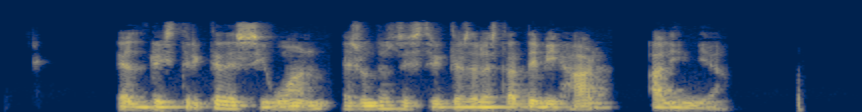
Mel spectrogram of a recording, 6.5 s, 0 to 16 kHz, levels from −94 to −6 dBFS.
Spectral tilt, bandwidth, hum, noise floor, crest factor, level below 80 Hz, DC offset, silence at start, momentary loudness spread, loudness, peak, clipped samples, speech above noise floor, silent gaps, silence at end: -5.5 dB/octave; 7.8 kHz; none; -87 dBFS; 20 dB; -50 dBFS; under 0.1%; 0.9 s; 7 LU; -21 LUFS; -4 dBFS; under 0.1%; 66 dB; none; 0.45 s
